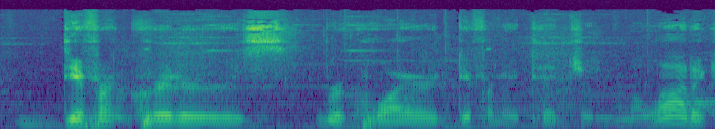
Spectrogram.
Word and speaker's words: Milotic: Melodic here, that is how it's pronounced, I will fight you otherwise.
